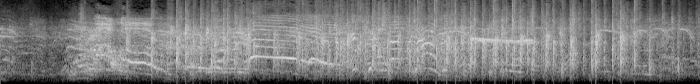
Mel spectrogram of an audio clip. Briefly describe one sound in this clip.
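Spectators cheer and shout loudly nearby.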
